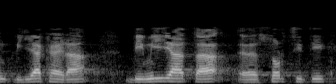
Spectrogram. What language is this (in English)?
Basque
